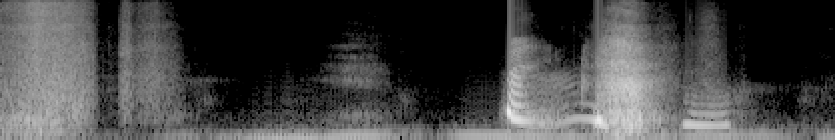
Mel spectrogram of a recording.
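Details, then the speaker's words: A powerful forceful sneeze with a sharp intake and explosive burst, then a brief vocal sound, within a sneezing fit; the person is sniffly, thinks they are getting sick, and says these are not allergy sneezes. "Sorry. [snorts] God damn it. What's wrong with me? I think I'm getting sick. Those are definitely not allergy sneezes."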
